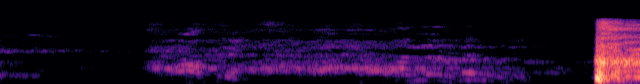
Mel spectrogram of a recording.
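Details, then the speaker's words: A single abrupt, forceful cough at the end of faint background sound, from an adult livestreamer who says they are a little sick and have been coughing. ">> Also being a little bit sick chat. Last night I didn't feel it once [snorts] >> besides the coughing."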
